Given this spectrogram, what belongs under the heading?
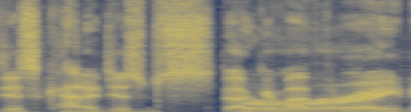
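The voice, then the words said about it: Slight Southern drawl. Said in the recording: “you had a little southern drawl on that one.”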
